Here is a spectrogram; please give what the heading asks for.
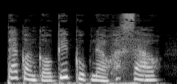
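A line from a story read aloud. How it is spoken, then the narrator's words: Smiling question. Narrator (Vietnamese): Công Tôn Việt mỉm cười hỏi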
